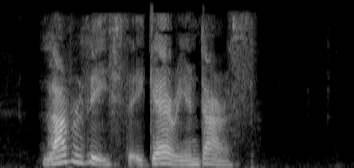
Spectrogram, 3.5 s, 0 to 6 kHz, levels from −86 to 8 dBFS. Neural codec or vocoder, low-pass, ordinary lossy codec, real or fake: none; 5.4 kHz; AAC, 24 kbps; real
